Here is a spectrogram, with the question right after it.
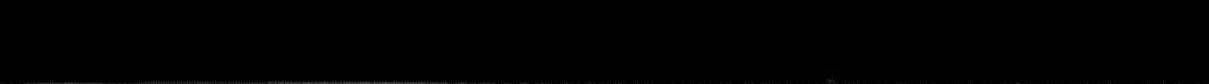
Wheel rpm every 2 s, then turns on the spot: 0, 0, 0, 0, 0, 0.
none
